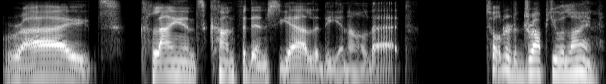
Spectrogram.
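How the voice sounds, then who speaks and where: Casting: young female techie for a game, lowish voice, blunt, guarded, streetwise, naturalistic and intimate, dry close recording. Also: animated, slow, fairly bright tone, dry recording, heavily acted. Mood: dry, casual. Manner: casual, clipped, slangy, intimate delivery. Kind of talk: naturalistic video game dialogue acting.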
